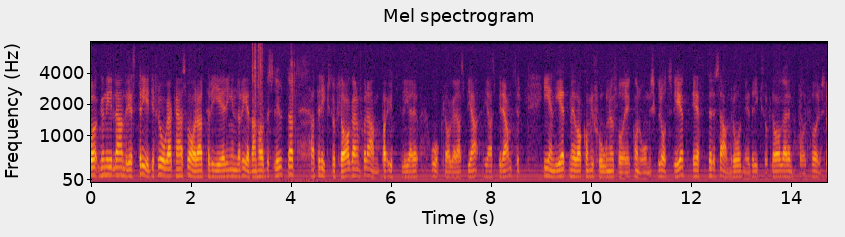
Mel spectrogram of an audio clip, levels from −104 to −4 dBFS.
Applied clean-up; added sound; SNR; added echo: none; Cutlery, silverware; 18 dB; none.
